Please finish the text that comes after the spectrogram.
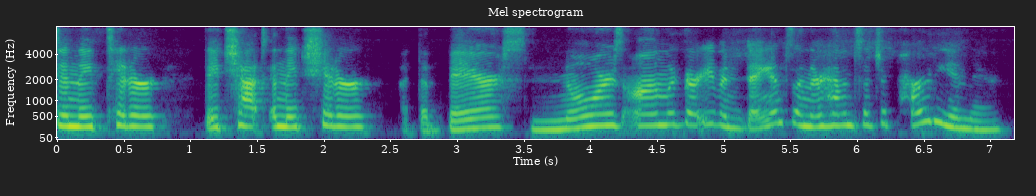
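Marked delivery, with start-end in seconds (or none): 2.6-4.6 very slow, drawn-out storybook line; slow sleepy refrain. Acted. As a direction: stretch it out like the bear is snoozing. Sleepy refrain read to children.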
